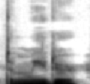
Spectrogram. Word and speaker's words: Demeter: Is that how you say it? Demeter? – Yep.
